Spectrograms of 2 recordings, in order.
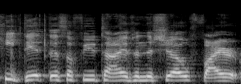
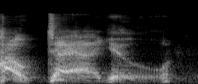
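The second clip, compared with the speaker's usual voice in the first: put-on villain robot voice, lower pitch; 10 semitones lower than usual. Showing how the original character sounded: original Megatron voice. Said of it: "instead of making him sound like this, like the original Megatron".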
